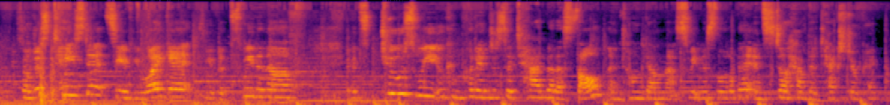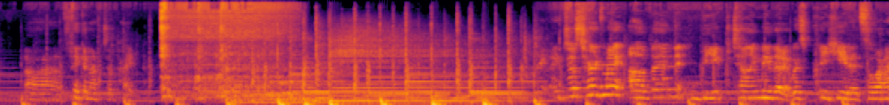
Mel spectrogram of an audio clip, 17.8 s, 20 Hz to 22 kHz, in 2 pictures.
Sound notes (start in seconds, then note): 10.5 dough mixer whirring; 10.6 soft gentle music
